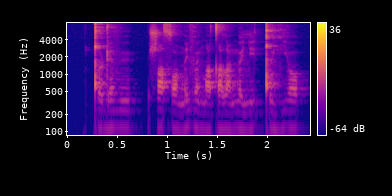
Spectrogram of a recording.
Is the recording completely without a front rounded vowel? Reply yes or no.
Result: no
